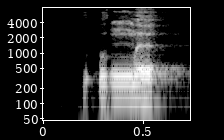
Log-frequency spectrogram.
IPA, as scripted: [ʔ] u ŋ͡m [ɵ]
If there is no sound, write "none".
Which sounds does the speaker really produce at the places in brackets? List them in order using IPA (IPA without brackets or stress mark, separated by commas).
ʔ, ə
